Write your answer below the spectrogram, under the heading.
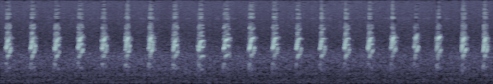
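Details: Rhythmic, rapid chain of short bright whistled notes, about two per second, from a group of see-see partridges searching for food and fighting at the University of Sulaimani in Kurdistan.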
